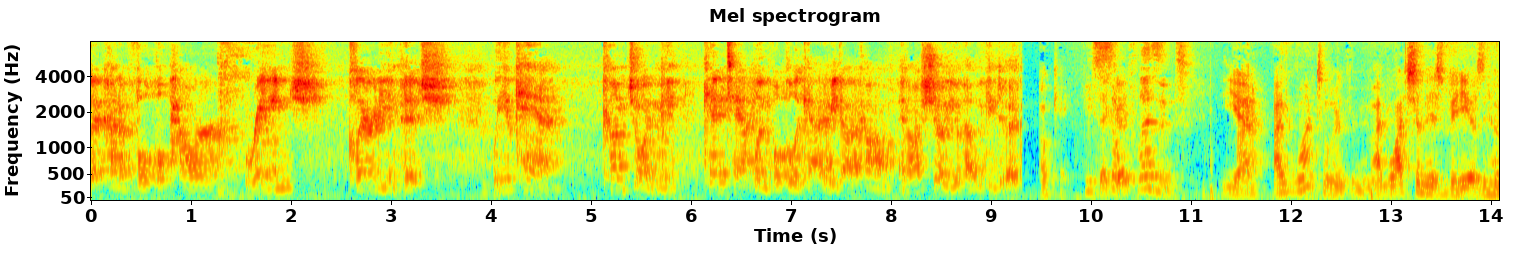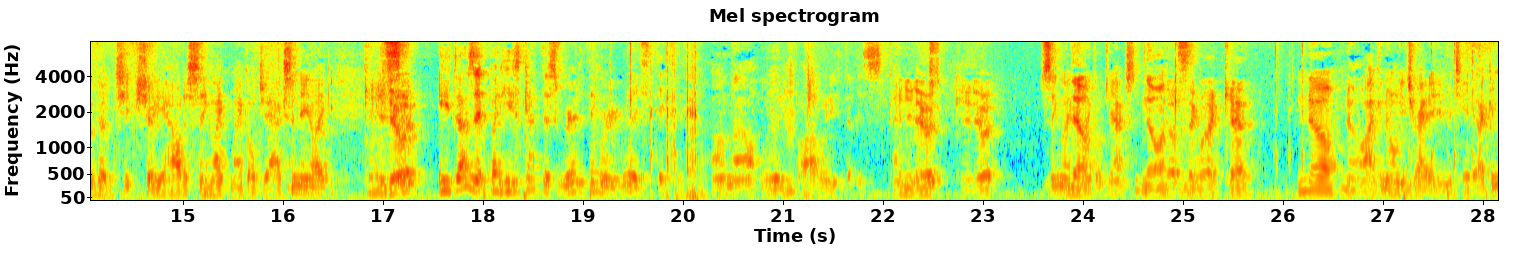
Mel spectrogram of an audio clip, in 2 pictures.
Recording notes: Recorded from the Belly Up Tavern in Solana Beach. They play some songs from their sound-check!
